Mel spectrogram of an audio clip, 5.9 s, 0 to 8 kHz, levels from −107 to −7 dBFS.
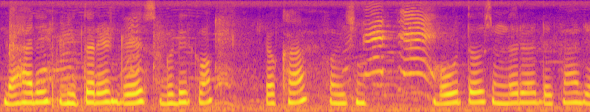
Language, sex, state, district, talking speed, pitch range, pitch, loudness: Odia, female, Odisha, Malkangiri, 90 wpm, 245-270 Hz, 260 Hz, -16 LUFS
